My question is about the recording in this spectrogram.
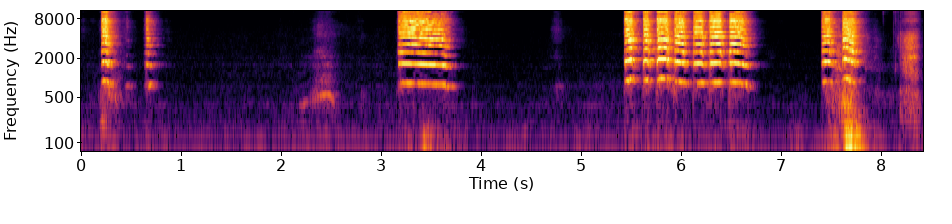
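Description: Toy pipe blown in short, high, steady toots: one about three seconds in, a quick run of toots from about five and a half seconds, and another brief toot near the end.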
